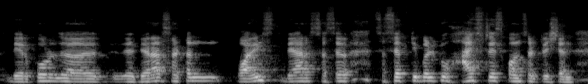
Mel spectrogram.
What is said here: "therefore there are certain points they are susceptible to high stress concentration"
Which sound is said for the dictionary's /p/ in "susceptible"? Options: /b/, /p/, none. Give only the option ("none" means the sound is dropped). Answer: /p/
